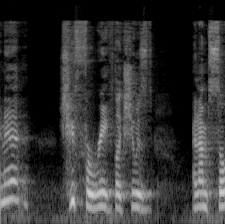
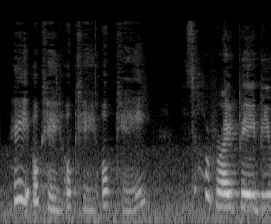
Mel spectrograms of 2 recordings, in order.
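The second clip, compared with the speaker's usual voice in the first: soft soothing; 5 dB quieter than usual. Real, not acted. Soothing the cat.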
